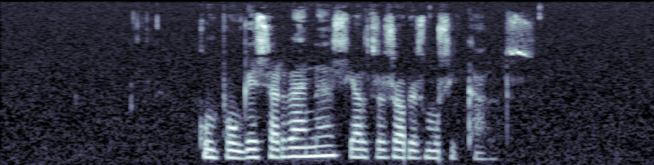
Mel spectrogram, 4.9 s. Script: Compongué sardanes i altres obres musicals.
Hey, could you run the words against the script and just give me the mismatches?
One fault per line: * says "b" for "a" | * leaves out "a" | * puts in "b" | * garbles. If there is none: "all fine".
all fine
